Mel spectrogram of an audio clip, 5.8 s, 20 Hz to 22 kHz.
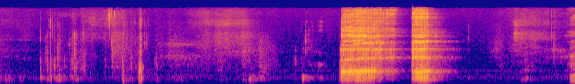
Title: burping part 1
